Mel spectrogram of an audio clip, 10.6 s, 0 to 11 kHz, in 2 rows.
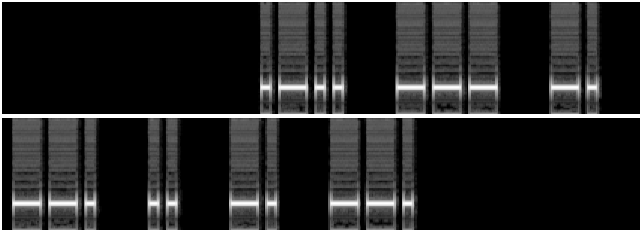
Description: Morse code, heard as a keyed tone, about 16 wpm, 800 Hz. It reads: L O N G I N G
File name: Suffixes / Special INGs / Single INGs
